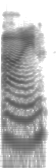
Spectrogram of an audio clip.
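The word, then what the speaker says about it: -yne: They sound all kind of similar, but ane is ane, ene is ene, and yne is actually pronounced eine.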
